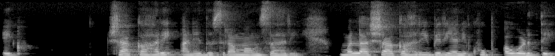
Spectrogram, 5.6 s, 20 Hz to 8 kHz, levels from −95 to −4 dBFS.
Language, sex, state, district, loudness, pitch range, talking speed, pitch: Marathi, female, Maharashtra, Pune, -31 LUFS, 215-235 Hz, 110 wpm, 230 Hz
